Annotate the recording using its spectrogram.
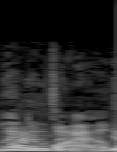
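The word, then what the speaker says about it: Linden Wyld: Linden Wild. Do you pronounce it Linden Wild? – Yes, yeah. Linden Wild.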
